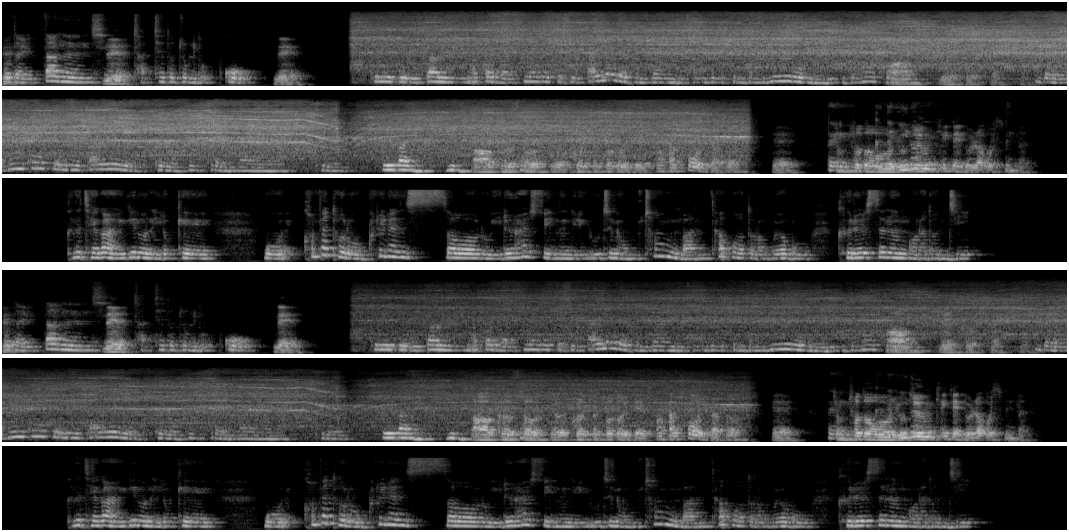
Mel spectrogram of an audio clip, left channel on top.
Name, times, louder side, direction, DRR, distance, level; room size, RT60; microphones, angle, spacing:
voice 1, 0.0-2.5 3.7-9.2 10.3-13.6 13.8-14.1 14.4-16.0 18.9-20.1 20.7-20.8 22.0-31.0, left 2 dB, 40° left, 2.0 m, -27 dB
Sawing, 3.5-18.1, left 9 dB, 85° left, 1.3 m, -27 dB
voice 2, 8.8-10.3 15.3-18.0 18.3-18.5 19.0-20.8, right 3 dB, 90° right, 3.5 m, -26 dB
14.0 x 6.1 x 2.9 m
head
